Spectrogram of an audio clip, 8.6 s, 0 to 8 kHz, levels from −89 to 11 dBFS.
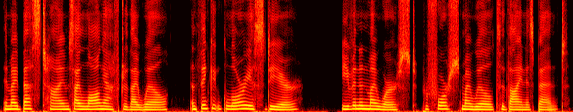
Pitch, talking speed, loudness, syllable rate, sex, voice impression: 205 Hz, 175 wpm, -18 LUFS, 4.2 syllables/s, female, feminine, adult-like, slightly tensed, slightly powerful, clear, slightly fluent, intellectual, calm, slightly friendly, reassuring, kind, slightly modest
